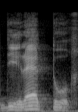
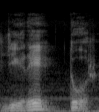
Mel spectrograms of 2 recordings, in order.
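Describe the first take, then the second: First: The vowel before the t is open. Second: The vowel before the t is closed. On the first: This is how the other community says it. "dizem diretor" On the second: This is how the speaker's own community says it. "nós dizemos diretor"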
